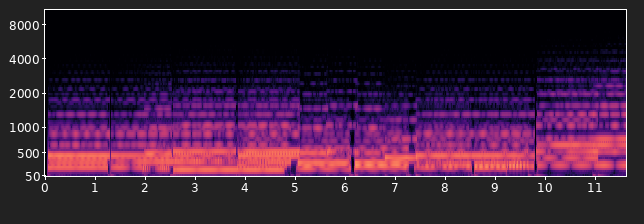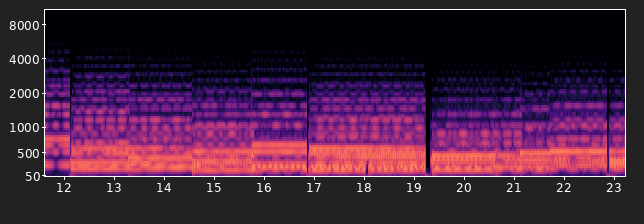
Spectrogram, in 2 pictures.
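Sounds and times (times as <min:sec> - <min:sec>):
hymn organ patch on Oberheim OB-8 synthesizer: 0:00.2 - 0:23.2.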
